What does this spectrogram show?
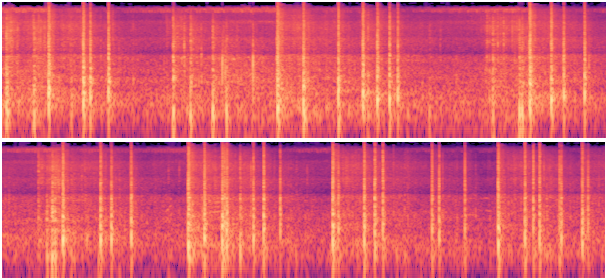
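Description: Aerial fireworks bursting: a dense, irregular string of sharp bangs and cracks, often several a second, over a steady background hiss.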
